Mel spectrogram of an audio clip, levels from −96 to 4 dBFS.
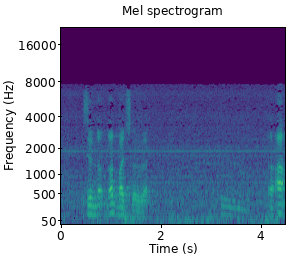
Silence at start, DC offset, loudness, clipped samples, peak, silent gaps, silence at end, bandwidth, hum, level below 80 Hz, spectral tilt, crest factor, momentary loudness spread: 0 s; under 0.1%; -37 LUFS; under 0.1%; -16 dBFS; none; 0 s; 7.6 kHz; none; -56 dBFS; -4 dB/octave; 22 dB; 17 LU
